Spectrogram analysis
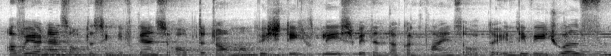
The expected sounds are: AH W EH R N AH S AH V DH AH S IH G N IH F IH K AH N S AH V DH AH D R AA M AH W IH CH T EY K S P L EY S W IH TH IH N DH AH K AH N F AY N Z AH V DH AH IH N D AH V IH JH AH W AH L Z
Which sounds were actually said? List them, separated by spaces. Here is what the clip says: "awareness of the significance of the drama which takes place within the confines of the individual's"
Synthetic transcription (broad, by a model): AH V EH R N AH S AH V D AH S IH G N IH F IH K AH N S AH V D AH D R AA M AH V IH CH T EY K S P L EY S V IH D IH N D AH K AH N F AY N S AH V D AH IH N D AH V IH JH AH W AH L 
